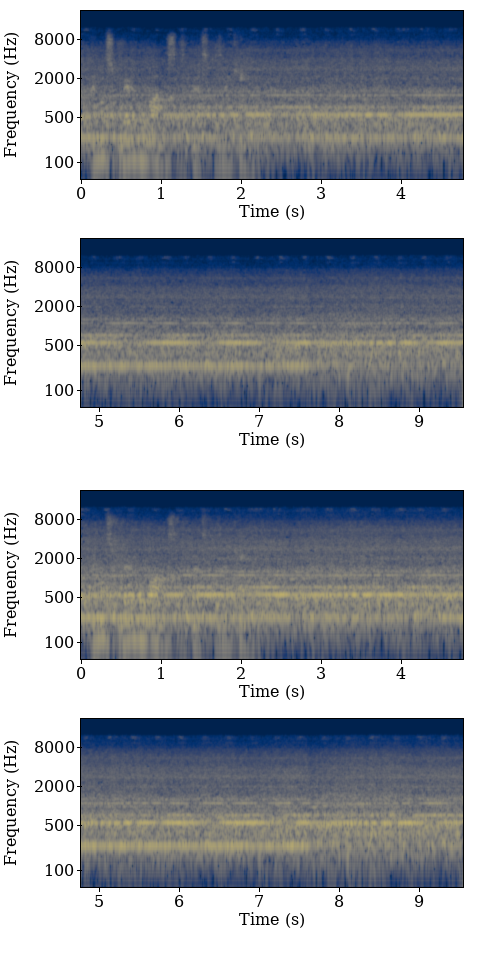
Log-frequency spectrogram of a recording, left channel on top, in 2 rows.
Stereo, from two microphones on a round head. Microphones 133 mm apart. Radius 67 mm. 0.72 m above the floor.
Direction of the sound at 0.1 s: 20° left (ahead or behind).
